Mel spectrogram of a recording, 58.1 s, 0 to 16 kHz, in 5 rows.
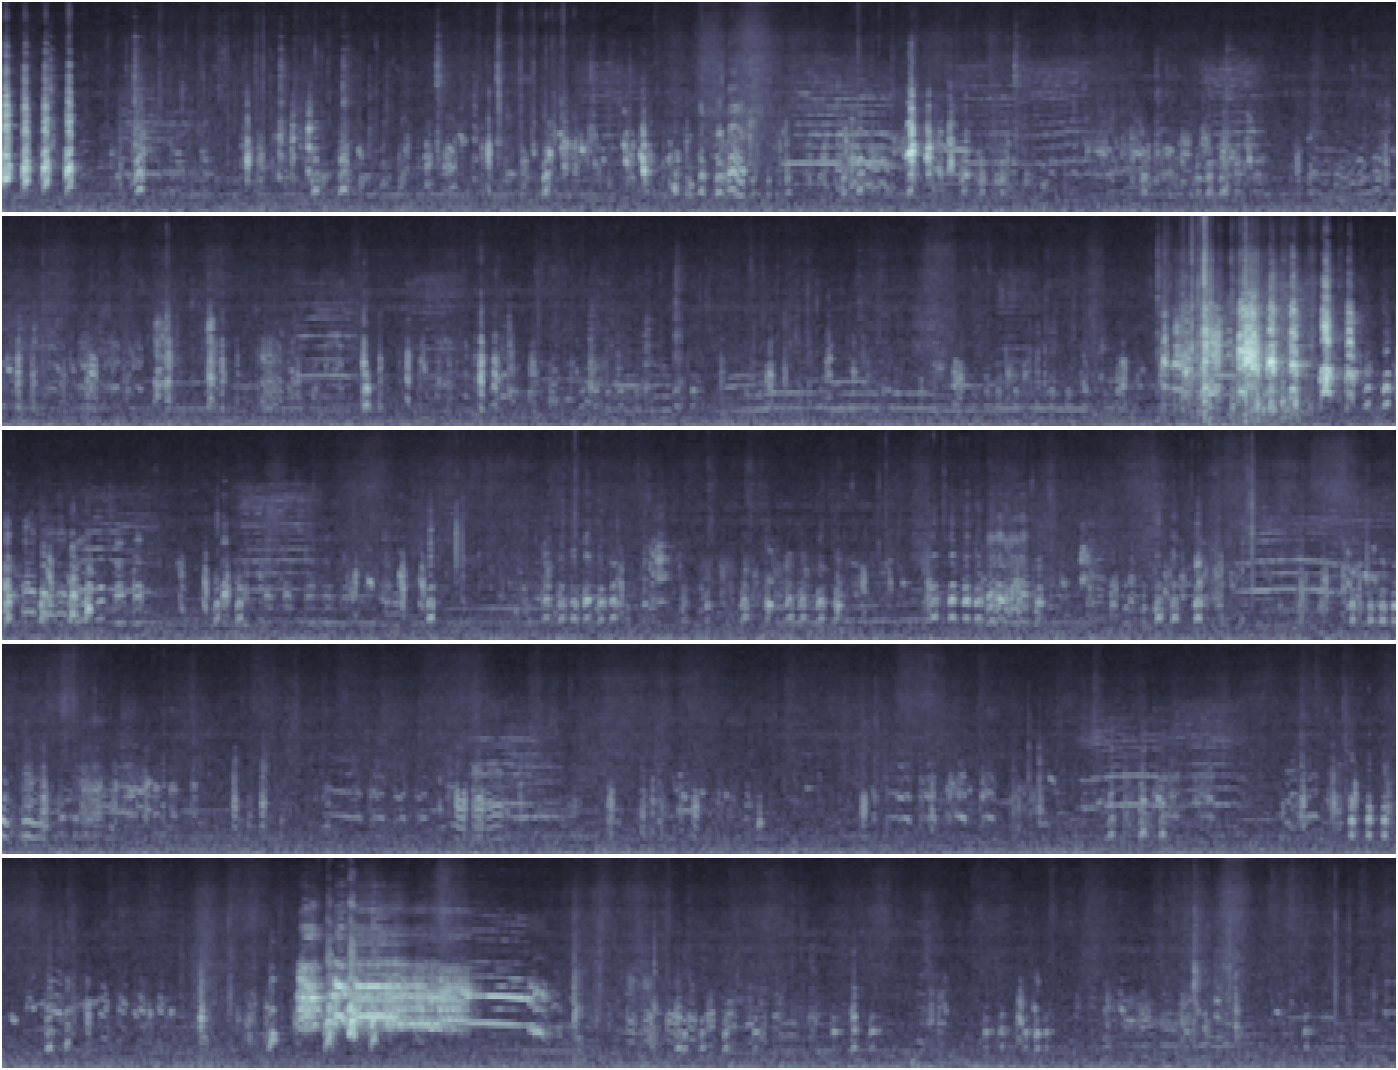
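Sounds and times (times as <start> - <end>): chickens clucking: 0.0 - 58.0
loud chicken call: 19.3 - 26.7, 43.9 - 45.8, 48.8 - 51.4.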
